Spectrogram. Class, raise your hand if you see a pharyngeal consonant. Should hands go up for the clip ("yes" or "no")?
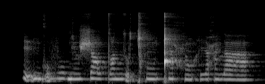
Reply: yes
